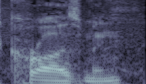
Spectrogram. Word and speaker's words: Crosman: Crossman so you'll get it you'll get it pronounced both ways it is Crossman cause there are actually some large customers of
